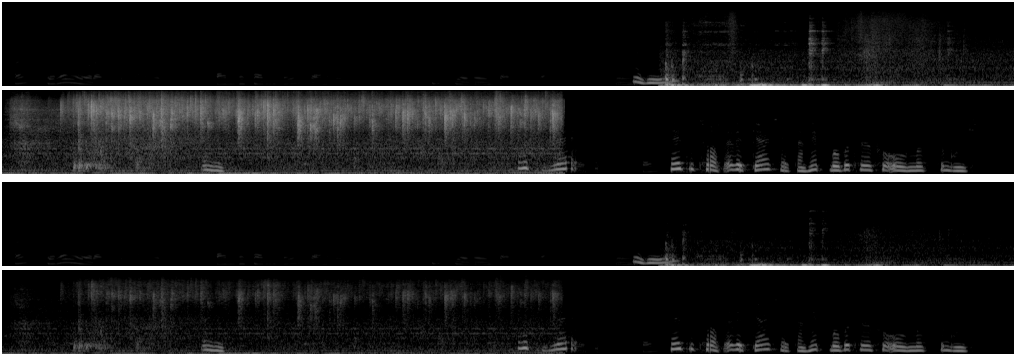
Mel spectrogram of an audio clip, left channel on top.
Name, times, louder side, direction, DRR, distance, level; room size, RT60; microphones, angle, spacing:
voice 1, 0.0-1.7 2.1-3.4 4.2-5.5 6.1-9.0 9.5-10.1 14.7-17.4, equal, 10° left, 8.0 m, -71 dB
voice 2, 6.3-6.8 12.1-12.3 15.3-15.8 16.8-19.9, left 2 dB, 30° left, 0.9 m, -43 dB
Water tap faucet / Bathtub (filling or washing) / Drip, 6.6-15.7, left 14 dB, 90° left, 0.5 m, -32 dB
head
